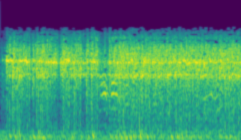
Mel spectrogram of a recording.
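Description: Coins rattling inside a hand grenade used as a piggy bank as it is shaken, a loud, steady metallic clatter that runs for a few seconds without pause.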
